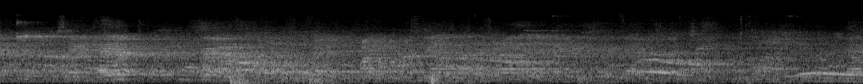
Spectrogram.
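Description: Basketball bounced twice on a hardwood gym floor, two low thuds a couple of seconds apart, under the chatter of voices echoing in the gym.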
